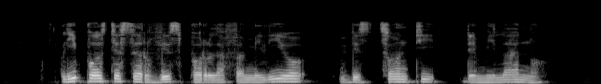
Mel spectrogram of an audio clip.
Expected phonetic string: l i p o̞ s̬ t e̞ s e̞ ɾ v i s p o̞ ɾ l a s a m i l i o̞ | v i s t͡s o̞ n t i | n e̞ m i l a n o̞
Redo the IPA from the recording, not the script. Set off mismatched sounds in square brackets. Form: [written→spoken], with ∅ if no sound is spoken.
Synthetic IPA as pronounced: l i p o̞ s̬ t e̞ s e̞ ɾ v i s p o̞ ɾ l a [s→f] a m i l i o̞ | v i s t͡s o̞ n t i | [n→d] e̞ m i l a n o̞

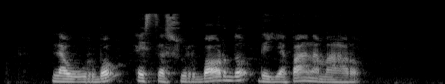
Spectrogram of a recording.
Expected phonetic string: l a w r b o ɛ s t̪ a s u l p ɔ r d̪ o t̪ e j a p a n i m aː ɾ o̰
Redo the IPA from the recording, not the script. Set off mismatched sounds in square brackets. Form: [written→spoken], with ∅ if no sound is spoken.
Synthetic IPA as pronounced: l a [w→u] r b o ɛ s t̪ a s u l [p→b] ɔ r d̪ o [t̪→d̪] e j a p a n [i→a] m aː ɾ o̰

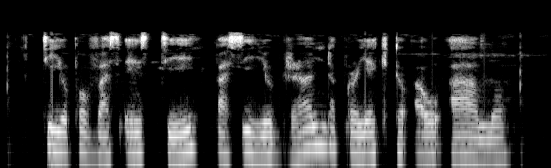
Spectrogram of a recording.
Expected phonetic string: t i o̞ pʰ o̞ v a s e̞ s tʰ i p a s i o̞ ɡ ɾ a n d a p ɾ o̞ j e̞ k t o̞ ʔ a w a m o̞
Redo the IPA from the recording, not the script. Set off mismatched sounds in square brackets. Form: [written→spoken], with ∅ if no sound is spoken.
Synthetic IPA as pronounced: t i o̞ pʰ o̞ v a s e̞ s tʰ i p a s i o̞ ɡ ɾ a n d a p ɾ o̞ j e̞ k t o̞ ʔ a w a m o̞

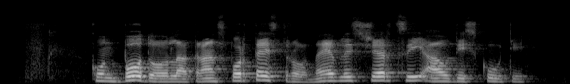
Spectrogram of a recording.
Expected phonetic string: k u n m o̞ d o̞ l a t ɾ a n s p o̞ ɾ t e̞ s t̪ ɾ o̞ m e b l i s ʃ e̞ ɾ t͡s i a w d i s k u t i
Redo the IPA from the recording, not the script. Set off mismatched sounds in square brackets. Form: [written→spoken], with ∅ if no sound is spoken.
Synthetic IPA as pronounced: k u n [m→b] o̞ d o̞ l a t ɾ a n s p o̞ ɾ t e̞ s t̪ ɾ o̞ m e b l i s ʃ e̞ ɾ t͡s i a w d i s k u t i

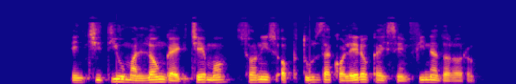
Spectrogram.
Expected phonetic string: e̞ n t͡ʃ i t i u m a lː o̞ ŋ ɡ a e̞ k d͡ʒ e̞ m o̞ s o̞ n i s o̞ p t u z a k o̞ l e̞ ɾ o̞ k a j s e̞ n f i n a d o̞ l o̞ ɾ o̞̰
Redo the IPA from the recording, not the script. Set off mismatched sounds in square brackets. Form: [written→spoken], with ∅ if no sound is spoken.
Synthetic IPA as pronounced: e̞ n t͡ʃ i t i u m a lː o̞ ŋ ɡ a e̞ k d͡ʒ e̞ m o̞ s o̞ n i s o̞ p t u z a k o̞ l e̞ ɾ o̞ k a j s e̞ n f i n a d o̞ l o̞ ɾ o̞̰

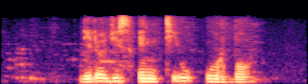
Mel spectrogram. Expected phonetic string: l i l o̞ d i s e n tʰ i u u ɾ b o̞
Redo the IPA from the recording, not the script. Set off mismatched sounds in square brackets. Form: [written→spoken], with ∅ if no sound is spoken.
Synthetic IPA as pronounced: l i l o̞ [d→d͡ʒ] i s e n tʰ i u u ɾ b o̞

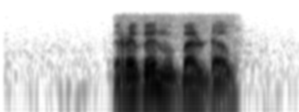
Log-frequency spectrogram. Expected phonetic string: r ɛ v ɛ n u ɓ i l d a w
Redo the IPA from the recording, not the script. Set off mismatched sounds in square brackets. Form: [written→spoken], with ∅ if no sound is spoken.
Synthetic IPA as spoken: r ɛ v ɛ n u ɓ [i→a] l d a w

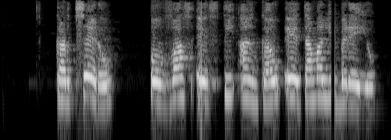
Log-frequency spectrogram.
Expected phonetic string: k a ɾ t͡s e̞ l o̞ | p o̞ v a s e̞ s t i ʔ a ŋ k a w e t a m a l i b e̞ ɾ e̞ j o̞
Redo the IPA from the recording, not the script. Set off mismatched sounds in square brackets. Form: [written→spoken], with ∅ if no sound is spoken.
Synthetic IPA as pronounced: k a ɾ t͡s e̞ [l→ɾ] o̞ | p o̞ v a s e̞ s t i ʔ a ŋ k a w e t a m a l i b e̞ ɾ e̞ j o̞

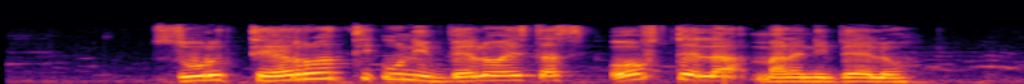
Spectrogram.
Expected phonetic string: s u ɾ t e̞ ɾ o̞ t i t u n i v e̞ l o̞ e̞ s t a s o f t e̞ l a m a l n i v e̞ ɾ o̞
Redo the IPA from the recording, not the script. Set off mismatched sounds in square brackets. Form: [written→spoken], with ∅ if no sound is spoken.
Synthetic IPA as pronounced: s u ɾ t e̞ ɾ o̞ t i [t→ʔ] u n i v e̞ l o̞ e̞ s t a s o f t e̞ l a m a l n i v e̞ [ɾ→l] o̞

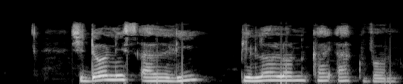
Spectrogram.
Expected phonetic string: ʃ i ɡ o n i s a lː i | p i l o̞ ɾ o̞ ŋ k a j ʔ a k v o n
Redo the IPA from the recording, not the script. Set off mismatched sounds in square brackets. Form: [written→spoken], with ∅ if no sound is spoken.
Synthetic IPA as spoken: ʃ i [ɡ→d] o n i s a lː i | p i l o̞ [ɾ→l] o̞ [ŋ→n] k a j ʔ a k v o n

